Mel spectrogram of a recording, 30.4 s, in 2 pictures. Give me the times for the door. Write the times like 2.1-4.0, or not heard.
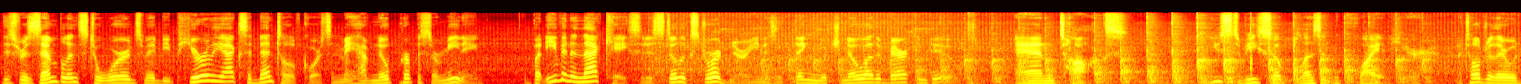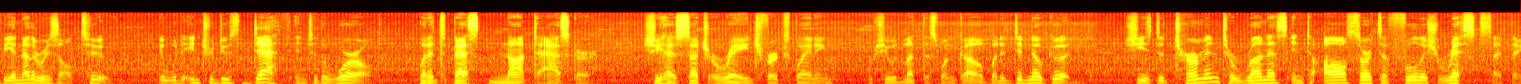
9.4-9.9.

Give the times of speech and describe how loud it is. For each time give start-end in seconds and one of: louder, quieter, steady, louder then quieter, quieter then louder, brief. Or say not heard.
0.0-30.3 steady.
